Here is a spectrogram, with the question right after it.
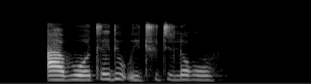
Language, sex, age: Northern Sotho, female, 24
